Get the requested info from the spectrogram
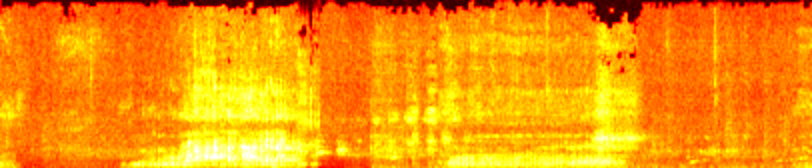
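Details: Ariel the Rottweiler being cuddled and making rough, growly, talking sounds in two long breathy bursts of about two seconds each, then quieter rumbling, with faint voices in the background.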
